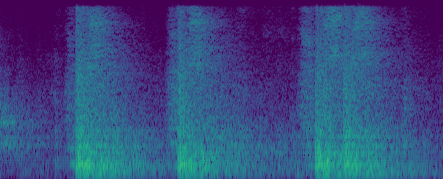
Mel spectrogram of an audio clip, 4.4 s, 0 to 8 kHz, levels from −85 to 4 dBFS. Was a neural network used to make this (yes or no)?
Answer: no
